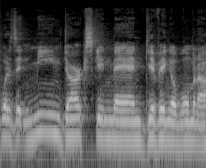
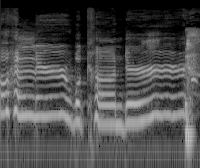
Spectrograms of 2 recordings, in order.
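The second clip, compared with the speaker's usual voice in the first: put-on female character voice, pitched higher. Acting out a character arriving in Wakanda: Madea voice. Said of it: "Madea goes to Wakanda".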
